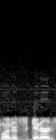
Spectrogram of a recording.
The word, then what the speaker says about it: Lynyrd Skynyrd: first three albums uh pronounced Leonard skinnard second helping and nothing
